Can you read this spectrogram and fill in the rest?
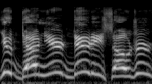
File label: "excellent", Drill Sergeant; speech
